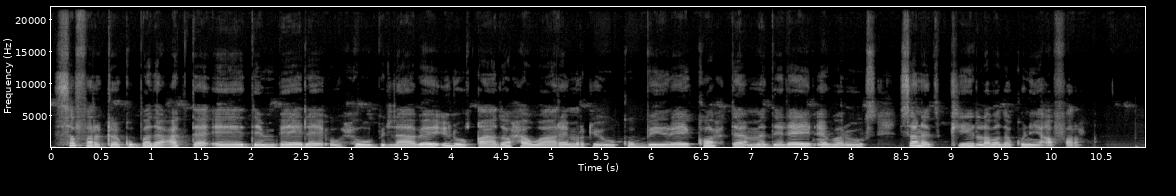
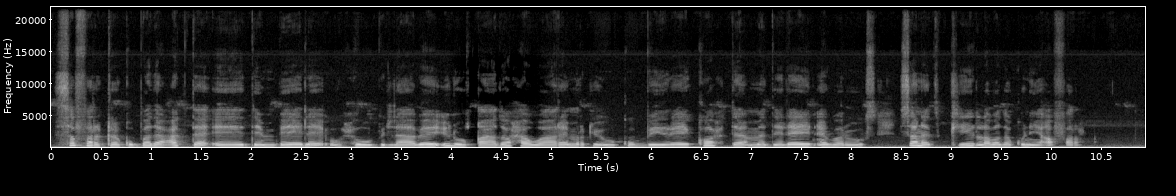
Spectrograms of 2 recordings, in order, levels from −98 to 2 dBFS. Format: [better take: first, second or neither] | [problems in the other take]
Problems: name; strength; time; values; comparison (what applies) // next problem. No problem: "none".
first | background sound (Bird / Breathing); 20 dB below the speech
